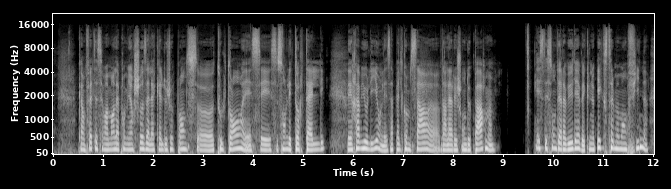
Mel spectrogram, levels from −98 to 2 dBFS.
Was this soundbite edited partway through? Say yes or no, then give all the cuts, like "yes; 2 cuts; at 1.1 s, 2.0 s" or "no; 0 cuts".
yes; 3 cuts; at 5.9 s, 7.8 s, 10.8 s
